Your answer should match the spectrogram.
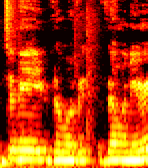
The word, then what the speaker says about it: Denis Villeneuve: rare for sci-fi i think um you know denise villanue am i saying it right now yeah uh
